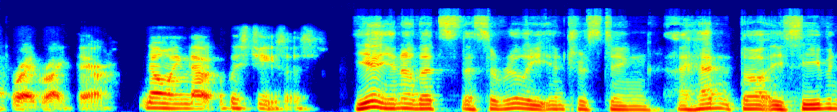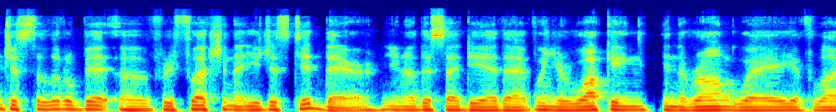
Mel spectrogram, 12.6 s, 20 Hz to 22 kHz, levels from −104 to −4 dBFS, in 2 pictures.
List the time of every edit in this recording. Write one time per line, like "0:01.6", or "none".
0:02.5
0:05.0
